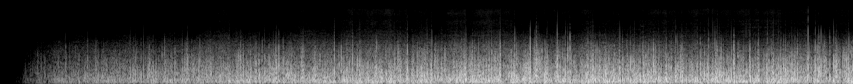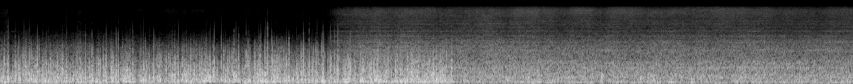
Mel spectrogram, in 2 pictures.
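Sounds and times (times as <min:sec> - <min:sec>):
wind buffeting microphone: 0:00.2 - 0:17.0
train wheels rumbling on rails: 0:11.8 - 0:17.0.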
